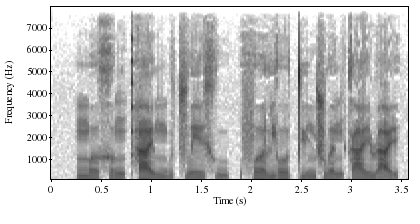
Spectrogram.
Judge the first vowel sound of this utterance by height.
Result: mid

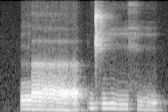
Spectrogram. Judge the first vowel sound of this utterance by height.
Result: low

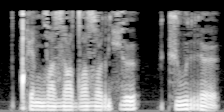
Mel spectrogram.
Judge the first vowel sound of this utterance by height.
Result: mid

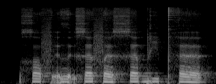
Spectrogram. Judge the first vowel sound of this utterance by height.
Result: mid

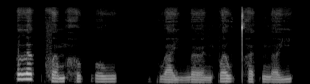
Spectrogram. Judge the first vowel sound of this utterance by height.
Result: low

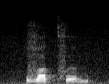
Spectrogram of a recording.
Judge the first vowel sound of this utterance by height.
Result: low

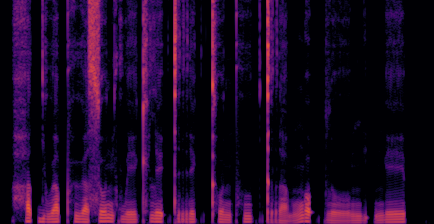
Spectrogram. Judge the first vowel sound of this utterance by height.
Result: low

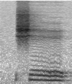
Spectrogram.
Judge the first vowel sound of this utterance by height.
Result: mid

